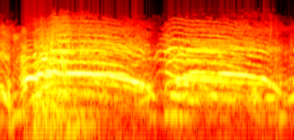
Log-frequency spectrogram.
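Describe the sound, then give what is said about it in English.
A crowd cheers loudly for Captain Seeky in two long, sustained bursts, many voices swelling together and then trailing off, with a brief dip between the two shouts. “Come on, let's give him a cheer.”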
